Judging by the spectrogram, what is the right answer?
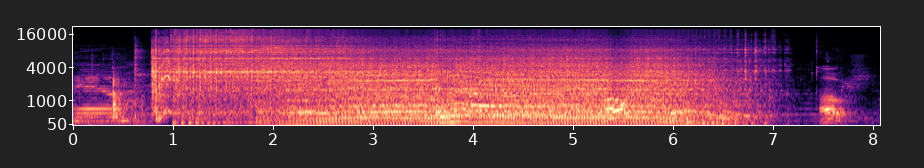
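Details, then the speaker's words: Cheap Chinese 50cc scooter that sat and won't start, with fuel visible in the filter: it fires with a crack, buzzes unevenly about five seconds, then fades out and dies; carburetor or petcock fuel starvation is suspected, carb to be cleaned. "she was happy for a second in a hotel room so i'm going to go ahead and i'm going to pull this card off and clean this car really good i'm thinking it's something carbureted or petcock"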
